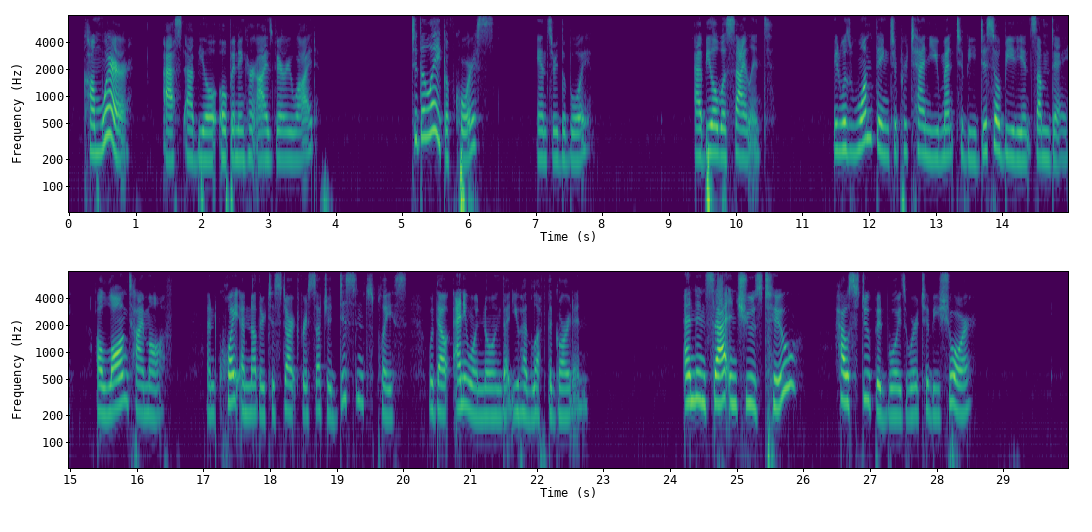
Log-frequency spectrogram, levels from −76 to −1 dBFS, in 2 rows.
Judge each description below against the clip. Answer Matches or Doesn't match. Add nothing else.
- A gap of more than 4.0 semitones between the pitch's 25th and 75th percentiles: Matches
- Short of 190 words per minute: Matches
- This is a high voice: Matches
